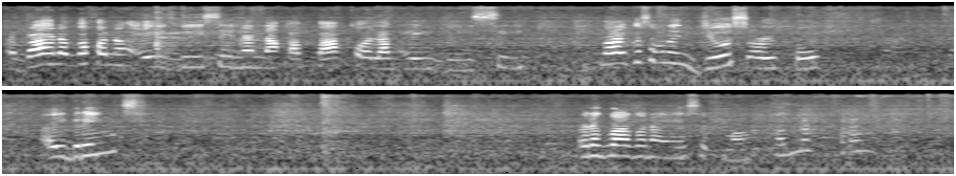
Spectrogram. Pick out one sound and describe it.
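A shopping cart rattles as it rolls over a tiled floor.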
